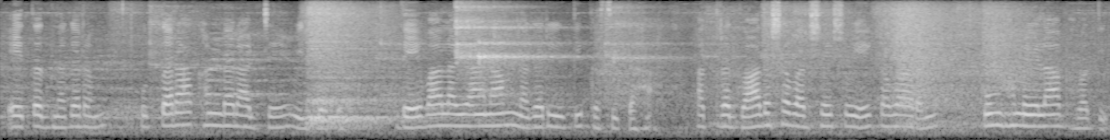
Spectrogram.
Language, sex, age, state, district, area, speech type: Sanskrit, female, 45-60, Karnataka, Bangalore Urban, urban, spontaneous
